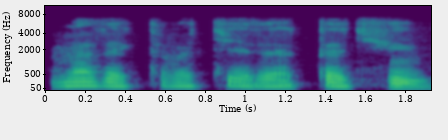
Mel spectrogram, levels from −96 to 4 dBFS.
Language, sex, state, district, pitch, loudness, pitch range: Bengali, male, West Bengal, Jhargram, 110 Hz, -32 LUFS, 105-110 Hz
